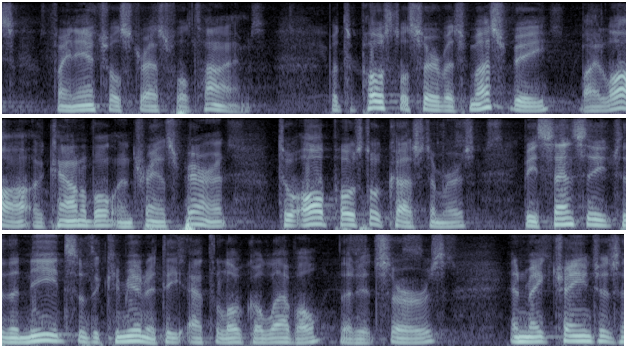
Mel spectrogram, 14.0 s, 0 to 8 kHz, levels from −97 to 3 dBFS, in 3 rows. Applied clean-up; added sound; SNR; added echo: none; none; none; none.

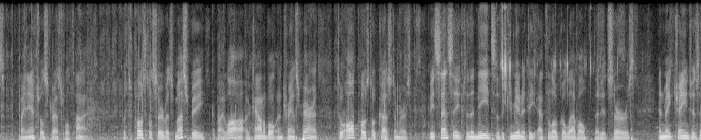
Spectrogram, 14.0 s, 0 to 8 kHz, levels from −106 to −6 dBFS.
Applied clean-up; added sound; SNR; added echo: none; Writing; 14 dB; none.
